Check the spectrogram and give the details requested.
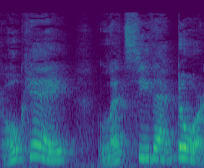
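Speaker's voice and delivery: a hint of a slow showy host; lightly voiced host drawing it out; Mother Love. Host calls for the door, lightly voiced, slow. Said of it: "And Mother Love would be like".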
